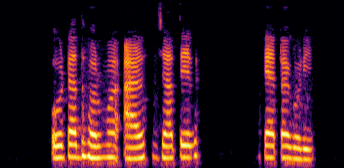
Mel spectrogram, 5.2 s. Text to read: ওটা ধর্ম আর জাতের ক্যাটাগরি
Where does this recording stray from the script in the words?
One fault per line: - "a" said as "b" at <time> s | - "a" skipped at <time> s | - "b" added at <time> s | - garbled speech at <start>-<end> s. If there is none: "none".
none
